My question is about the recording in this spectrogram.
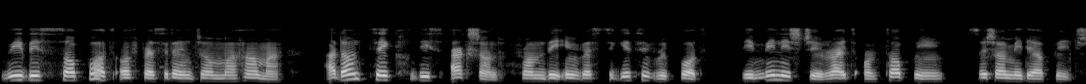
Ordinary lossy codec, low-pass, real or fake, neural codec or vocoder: AAC, 48 kbps; 5.4 kHz; real; none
